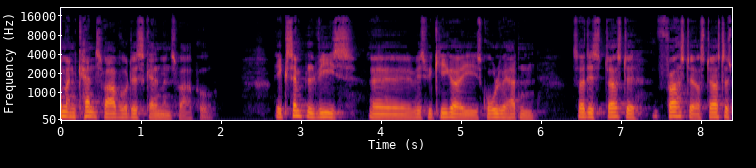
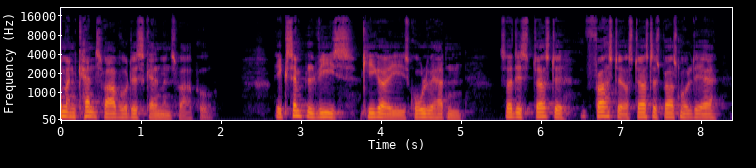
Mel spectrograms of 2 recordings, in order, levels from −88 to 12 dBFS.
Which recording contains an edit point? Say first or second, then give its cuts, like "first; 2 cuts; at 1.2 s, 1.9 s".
second; 1 cut; at 3.7 s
